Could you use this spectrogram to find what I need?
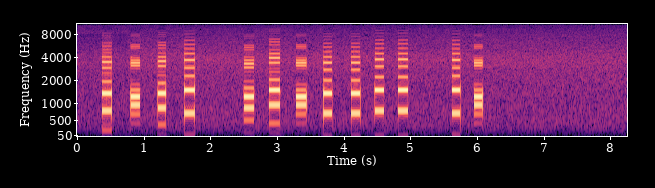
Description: DTMF, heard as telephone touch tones, dialled by hand, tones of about 140 ms. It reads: 5*83 7#*2266 3*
